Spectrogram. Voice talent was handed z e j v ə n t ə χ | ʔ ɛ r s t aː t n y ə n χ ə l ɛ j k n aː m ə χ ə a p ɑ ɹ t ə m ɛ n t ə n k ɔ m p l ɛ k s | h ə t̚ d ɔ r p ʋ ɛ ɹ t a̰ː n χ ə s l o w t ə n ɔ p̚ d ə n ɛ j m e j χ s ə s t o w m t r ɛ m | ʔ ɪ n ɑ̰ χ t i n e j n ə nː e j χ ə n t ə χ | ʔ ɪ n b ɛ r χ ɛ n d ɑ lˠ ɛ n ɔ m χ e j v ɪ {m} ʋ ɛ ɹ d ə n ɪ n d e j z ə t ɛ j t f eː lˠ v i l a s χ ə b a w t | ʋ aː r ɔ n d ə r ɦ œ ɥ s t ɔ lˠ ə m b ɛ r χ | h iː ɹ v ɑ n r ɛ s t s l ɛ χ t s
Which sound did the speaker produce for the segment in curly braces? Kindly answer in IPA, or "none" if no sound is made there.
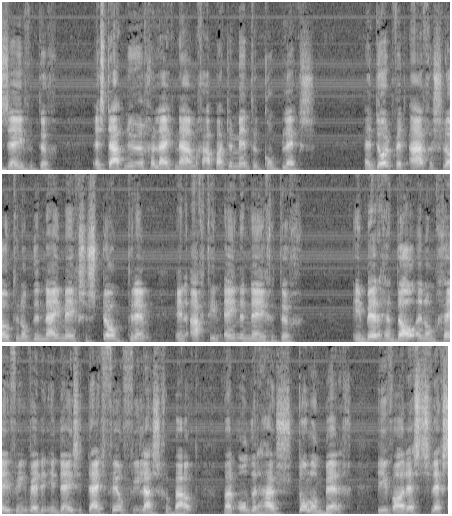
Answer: ŋ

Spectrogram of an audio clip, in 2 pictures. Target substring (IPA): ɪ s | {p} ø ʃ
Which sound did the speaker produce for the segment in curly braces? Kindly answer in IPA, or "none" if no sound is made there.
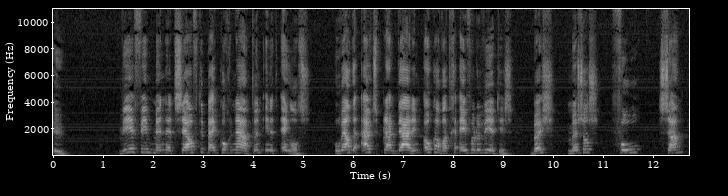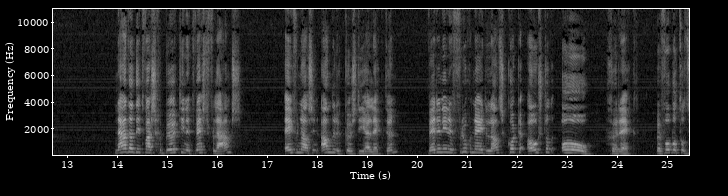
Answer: b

